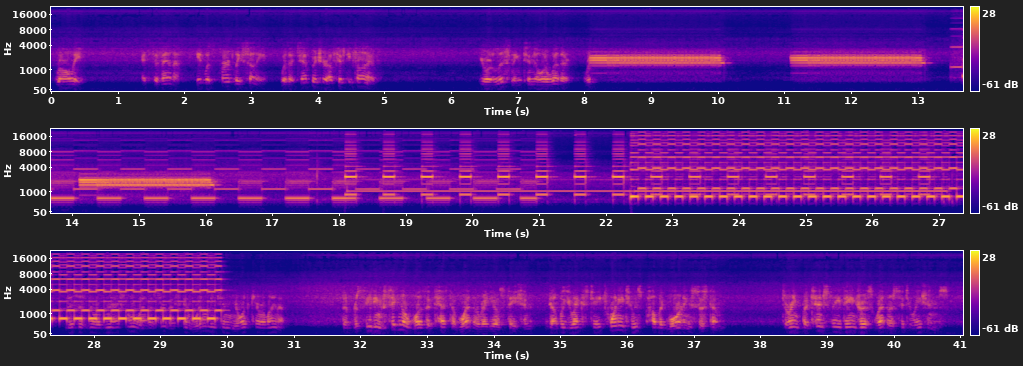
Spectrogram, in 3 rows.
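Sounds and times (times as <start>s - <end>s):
radio receiver alarm beeps: 11.1s - 30.1s
steady warning alarm tone: 11.1s - 30.1s.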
